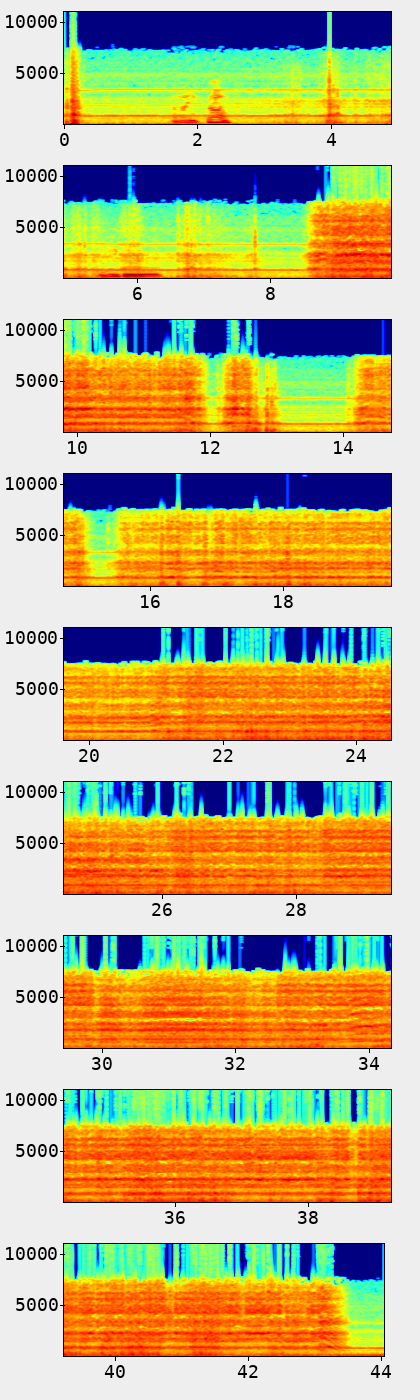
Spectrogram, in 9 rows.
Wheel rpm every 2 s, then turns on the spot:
0, 0, 20, 20, 90, 190, 60, 60, 100, 120, 130, 160, 160, 160, 160, 160, 160, 190, 200, 200, 200, 150.
4-8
